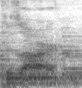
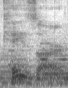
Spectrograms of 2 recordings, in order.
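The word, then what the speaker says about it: Ka-Zar: issue this is with Kazar which apparently is pronounced kesar because everybody's saying I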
